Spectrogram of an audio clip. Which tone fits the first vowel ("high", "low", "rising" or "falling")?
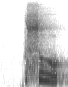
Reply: falling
